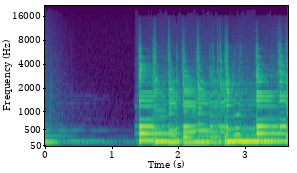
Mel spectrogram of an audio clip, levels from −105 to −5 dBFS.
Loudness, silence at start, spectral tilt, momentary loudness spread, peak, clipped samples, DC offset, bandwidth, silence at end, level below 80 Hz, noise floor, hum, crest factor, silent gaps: -19 LUFS; 0 s; -7.5 dB/octave; 7 LU; -4 dBFS; under 0.1%; under 0.1%; 7.6 kHz; 0 s; -62 dBFS; -57 dBFS; none; 18 dB; none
